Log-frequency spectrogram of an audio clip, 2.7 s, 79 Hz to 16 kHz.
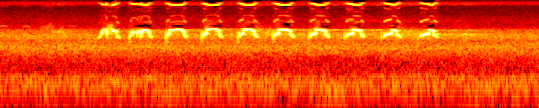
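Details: Newly arrived male osprey performing a sky dance and bringing a fish to its mate at a nest at Hellgate Canyon, Missoula, Montana, 11 May 2019: about ten sharp, high chirps in an even, rapid series.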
